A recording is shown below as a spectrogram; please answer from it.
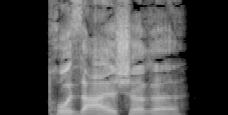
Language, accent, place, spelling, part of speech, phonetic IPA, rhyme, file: German, Germany, Berlin, prosaischere, adjective, [pʁoˈzaːɪʃəʁə], -aːɪʃəʁə, De-prosaischere.ogg
- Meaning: inflection of prosaisch: 1. strong/mixed nominative/accusative feminine singular comparative degree 2. strong nominative/accusative plural comparative degree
